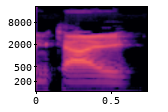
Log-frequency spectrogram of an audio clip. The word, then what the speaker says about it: MacKay: None of this MacKay, MacKay, all this stuff. It's a traditional Scottish spelling. Get it right and pronounce it right.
